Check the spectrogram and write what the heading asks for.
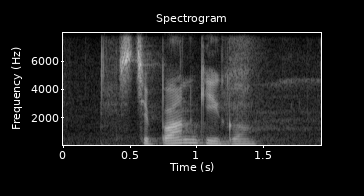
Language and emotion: Russian, neutral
